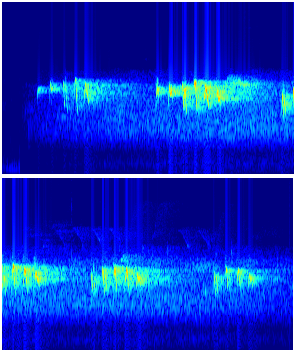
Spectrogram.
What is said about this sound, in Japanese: イカルです。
